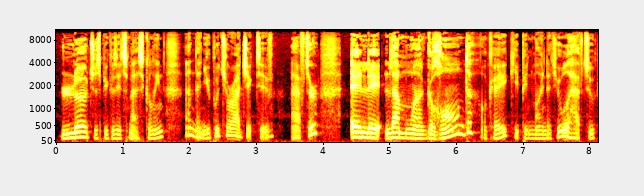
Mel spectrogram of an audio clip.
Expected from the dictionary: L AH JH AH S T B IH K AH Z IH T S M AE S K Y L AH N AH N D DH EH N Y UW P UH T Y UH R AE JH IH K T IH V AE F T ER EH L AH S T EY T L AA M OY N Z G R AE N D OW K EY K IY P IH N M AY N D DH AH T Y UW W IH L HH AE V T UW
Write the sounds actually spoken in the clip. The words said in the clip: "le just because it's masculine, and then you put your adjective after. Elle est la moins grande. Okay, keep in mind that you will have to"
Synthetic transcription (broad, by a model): L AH JH AH S T B IH K AH Z IH T S M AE S K Y L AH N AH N DH EH N Y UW P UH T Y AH R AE JH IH K T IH V AE F T ER EH L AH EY L AA M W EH G R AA D OW K EY K IY P IH N M AY N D DH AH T Y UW W IH L HH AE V T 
